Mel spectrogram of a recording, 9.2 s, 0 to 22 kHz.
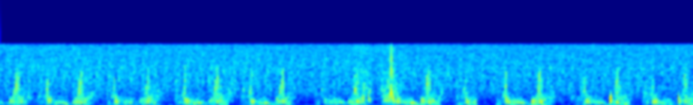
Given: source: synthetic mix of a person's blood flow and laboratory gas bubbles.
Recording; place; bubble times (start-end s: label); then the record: Doppler ultrasound of blood flow; precordium
4.70-4.96 s: bubbles
5.08-5.34 s: bubbles
From the record:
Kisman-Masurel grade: 212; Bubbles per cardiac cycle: several, 3 to 8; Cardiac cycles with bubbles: 1 to 10%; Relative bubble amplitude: moderate (0.250 to 0.450); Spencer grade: 1 (occasional bubble signal discernible with the cardiac motion signal, with majority of cardiac periods free of bubbles); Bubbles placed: anywhere in the cardiac cycle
